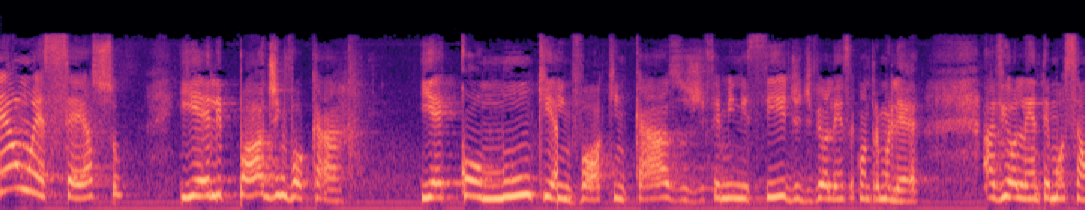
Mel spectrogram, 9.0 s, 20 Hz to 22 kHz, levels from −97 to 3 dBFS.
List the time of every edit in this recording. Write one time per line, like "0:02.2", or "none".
0:04.6

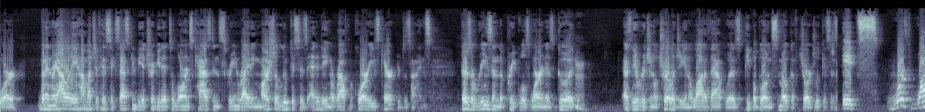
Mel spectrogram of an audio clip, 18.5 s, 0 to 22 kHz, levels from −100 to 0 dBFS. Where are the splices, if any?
0:16.7

